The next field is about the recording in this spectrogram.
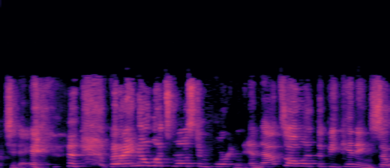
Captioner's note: laughter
